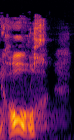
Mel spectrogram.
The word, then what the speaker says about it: hoch: But in hoch, this final consonant is actually pronounced, whereas in high, it's not.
